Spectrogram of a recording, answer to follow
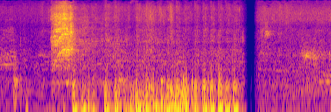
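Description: A small step-through motorcycle engine running, loud and low, from about a second in. It cuts off abruptly a little after three seconds, leaving a quieter steady background.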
